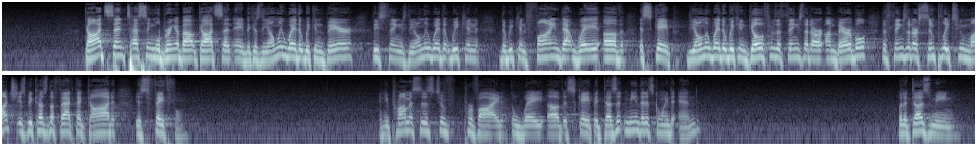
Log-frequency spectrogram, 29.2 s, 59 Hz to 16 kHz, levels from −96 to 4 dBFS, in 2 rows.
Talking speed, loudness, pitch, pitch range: 170 wpm, -21 LUFS, 155 Hz, 110-175 Hz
